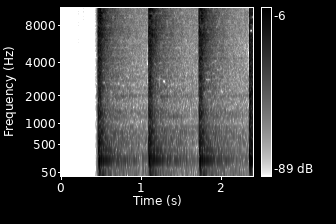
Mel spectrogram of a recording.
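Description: Three evenly spaced, sharp percussion strikes, a little over half a second apart, beginning about half a second in: a count-in to a piece of music.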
